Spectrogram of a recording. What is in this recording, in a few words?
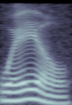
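"whale", English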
